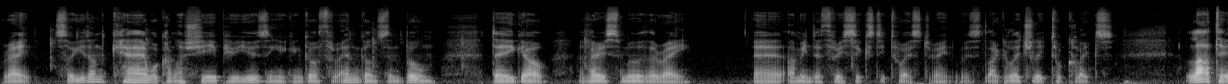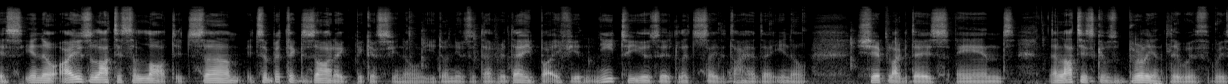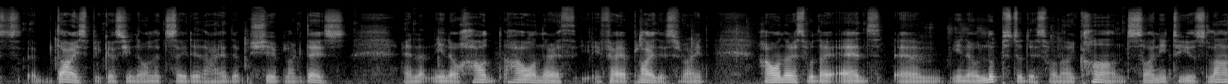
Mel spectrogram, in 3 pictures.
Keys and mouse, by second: 0.4 shift+middle click, 1.3-3.4 middle drag, 3.6 shift+middle click, 4.5 middle click, 5.0 Tab, 5.7-7.6 middle drag, 8.4-10.8 middle drag, 11.6 click, 12.3 shift+a, 16.3 shift+drag, 16.9 s, 19.3 click, 20.0 /, 20.6 drag, 21.1 shift+drag, 21.6 Tab, 22.5 Tab, 23.5 alt+w, 23.9-24.7 drag, 25.0 middle click, 25.4-26.7 drag, 26.9 middle drag, 27.4-28.6 drag, 28.8-29.5 middle drag, 30.3 q, 31.3 click, 31.8 q, 33.9 Tab, 34.9 ctrl+r, 36.1 Tab.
